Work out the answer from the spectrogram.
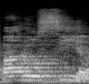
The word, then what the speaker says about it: parousia: colocar a palavra presença em grego é parousia parousia na verdade como eles pronunciam então a palavra parousia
